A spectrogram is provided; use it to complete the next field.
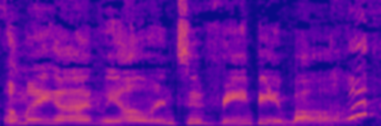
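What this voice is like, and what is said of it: Impression of a reality star. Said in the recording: “please imitate her again. That was the best. ... that's a great impression.”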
